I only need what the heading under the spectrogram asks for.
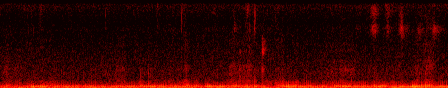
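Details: Kitten purring steadily indoors, a continuous low rumbling drone with gentle rhythmic pulses, a few faint clicks and rustles over a quiet room background.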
